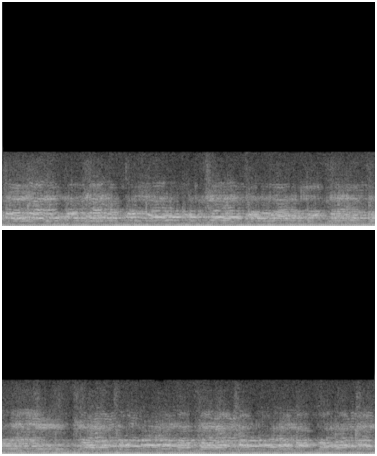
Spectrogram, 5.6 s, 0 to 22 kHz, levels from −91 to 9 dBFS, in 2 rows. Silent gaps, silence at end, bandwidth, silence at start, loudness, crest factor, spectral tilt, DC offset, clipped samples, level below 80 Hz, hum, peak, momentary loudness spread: none; 0 s; 7.6 kHz; 0 s; -20 LUFS; 12 dB; -5.5 dB/octave; under 0.1%; under 0.1%; -26 dBFS; 60 Hz at -25 dBFS; -8 dBFS; 2 LU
